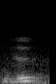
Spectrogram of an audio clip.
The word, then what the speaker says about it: vous: I told you when I taught you those pronouns not to pronounce the S, okay? It's nous, vous, il, elle.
